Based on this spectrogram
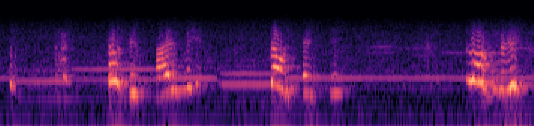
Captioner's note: Klili sobbing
